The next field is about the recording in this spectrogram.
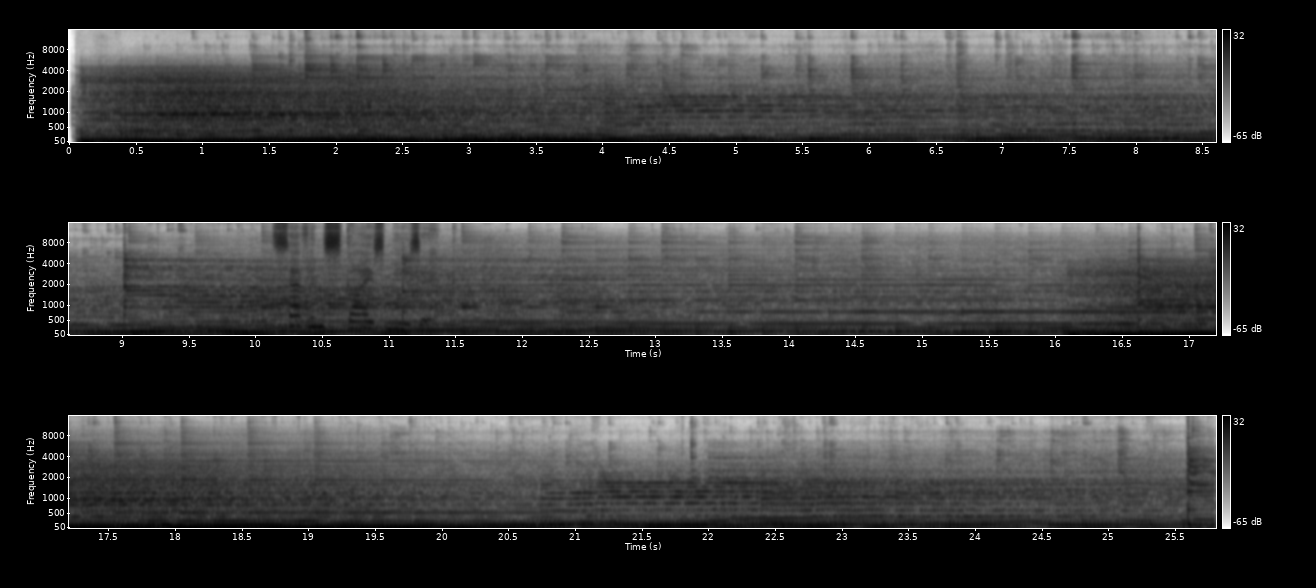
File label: Ambient Dark Film Series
